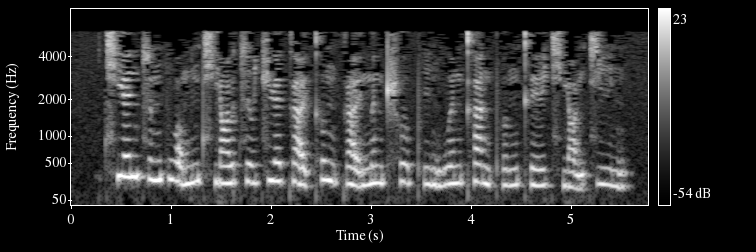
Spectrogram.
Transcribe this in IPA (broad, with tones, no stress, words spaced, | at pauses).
t͡ɕʰjɛ˥nt͡sʊ˧˥ŋfwɔ̰˨˩mi˦n t͡ɕʰjɑ˧˥ʊ̯t͡sɹ̩˧˥t͡ɕɥɛ˥ ka̰˨˩ɪ̯kʰɤ˥˩ŋ ka̰˨˩ɪ̯ n̪ə˥˧nʈ͡ʂʰɤ˥˩pʰḭ˨˩ŋ wə˥n kʰa˥˩npʰɤ˧˥ŋkʰe˧˥ɪ̯t͡ɕʰjɑ̰˨˩ŋ t͡ɕi˥˩n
